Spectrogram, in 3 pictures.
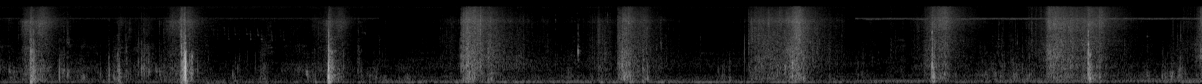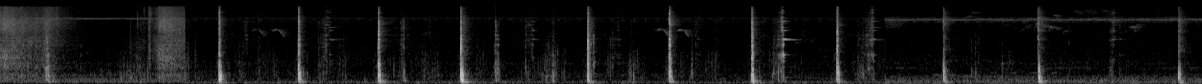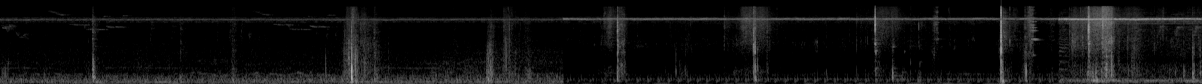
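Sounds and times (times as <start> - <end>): hoe scraping soil: 0.0 - 36.0
hoe chopping into soil: 0.2 - 2.4, 3.1 - 3.7, 9.0 - 28.1, 28.9 - 29.4.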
